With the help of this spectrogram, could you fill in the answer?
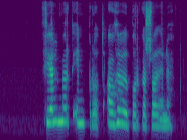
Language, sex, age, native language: Icelandic, female, 40-49, Icelandic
